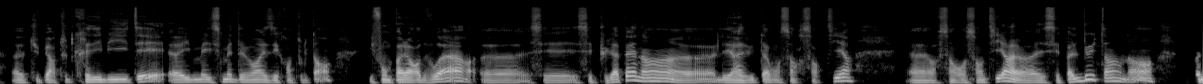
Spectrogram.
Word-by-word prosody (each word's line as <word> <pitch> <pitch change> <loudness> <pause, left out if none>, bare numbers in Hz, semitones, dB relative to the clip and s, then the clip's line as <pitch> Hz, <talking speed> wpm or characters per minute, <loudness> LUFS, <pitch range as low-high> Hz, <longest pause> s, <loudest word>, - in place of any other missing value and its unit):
heu, 95 -1 -1
tu 80 - -10
perds - - +1
toute 110 - -10
crédibilité, 110 +3 +2
heu, 105 0 +3
ils 110 - +1
mé 110 +1 0
ils 110 - -1
se 120 - -5
mettent 115 -2 +1
devant 110 -1 +1
les 100 -1 -1
écrans 95 -1 -4
tout 100 - -15
le 95 - -11
temps. - - -2 0.3
Ils - - -8
font 105 -2 0
pas 110 +1 +4
leurs 105 -1 +4
devoirs. 125 +6 +2
Heu, 95 0 -4
c'est 100 0 -5
c'est 100 - -8
plus 95 +2 -8
la 115 +1 +4
peine, 195 +2 +2
hein, 140 -11 +2
heu. - - -3
Les 105 0 +1
résultats 95 +2 0
vont 100 -1 -4
s'en - - -5
ressortir, 155 - -3 0.6
heu, 90 0 -1
s'en 95 +3 -3
ressentir, 105 - +1
heu, 95 -6 +4
et - - -3
c'est - - -6
pas 115 - +1
le 140 - +3
but, 215 +1 0
hein. 150 0 +2
Non, 115 -3 +1 0.4
on - - +6
105 Hz, 235 wpm, -25 LUFS, 95-115 Hz, 0.6 s, on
